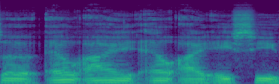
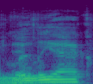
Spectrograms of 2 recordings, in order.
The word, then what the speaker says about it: Liliac: Looks like it's spelled L-I-L-I-A-C, Liliac. Is it Liliac? I'm hoping I'm saying that wrong.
